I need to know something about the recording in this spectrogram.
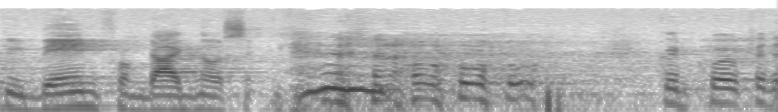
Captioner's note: laughs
